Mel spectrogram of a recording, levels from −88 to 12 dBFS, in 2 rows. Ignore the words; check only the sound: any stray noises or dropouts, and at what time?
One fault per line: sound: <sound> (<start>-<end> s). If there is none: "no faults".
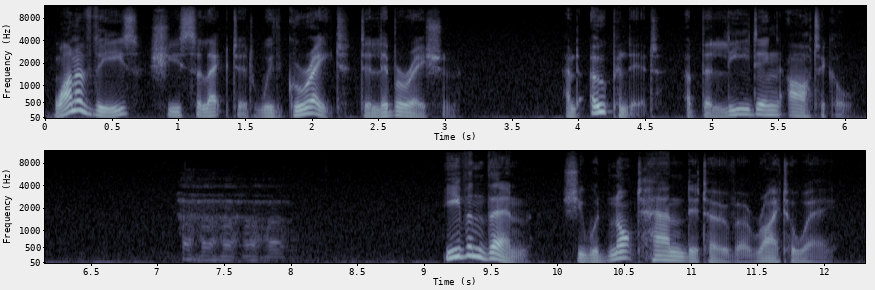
sound: laugh (7.1-8.1 s)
